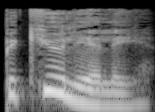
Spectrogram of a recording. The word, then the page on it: peculiarly: anglais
